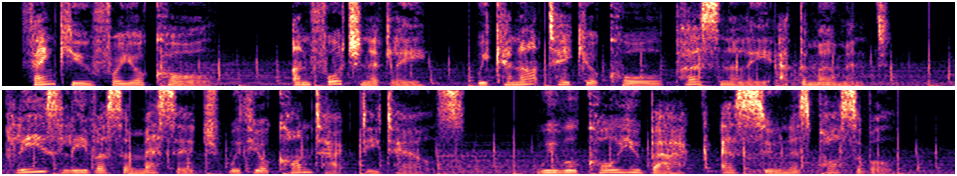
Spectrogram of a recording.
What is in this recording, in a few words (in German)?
standard Ansage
